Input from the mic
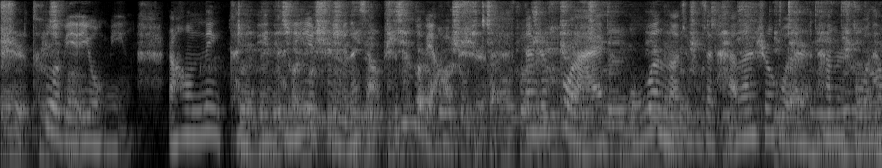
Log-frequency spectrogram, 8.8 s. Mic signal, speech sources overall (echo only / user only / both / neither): both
